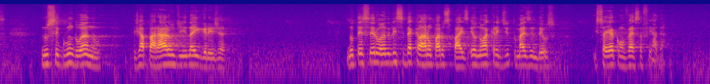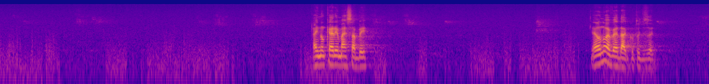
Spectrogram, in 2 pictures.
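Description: A man speaks calmly into a microphone in bursts, with pauses, in a large echoing hall.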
